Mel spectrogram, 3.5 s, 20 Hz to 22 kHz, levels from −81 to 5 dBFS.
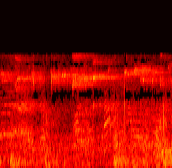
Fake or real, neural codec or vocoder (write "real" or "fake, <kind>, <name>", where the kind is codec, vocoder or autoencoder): real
